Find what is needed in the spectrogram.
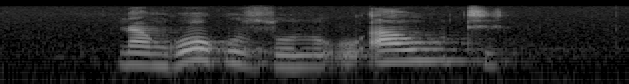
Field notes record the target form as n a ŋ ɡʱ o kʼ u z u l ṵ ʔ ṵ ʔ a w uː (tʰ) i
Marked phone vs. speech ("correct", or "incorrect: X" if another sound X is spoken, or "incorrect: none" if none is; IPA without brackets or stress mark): correct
